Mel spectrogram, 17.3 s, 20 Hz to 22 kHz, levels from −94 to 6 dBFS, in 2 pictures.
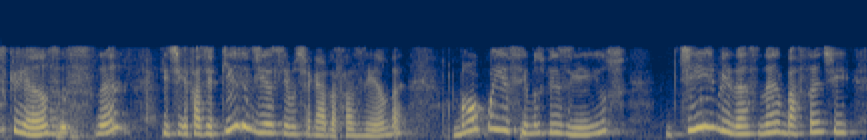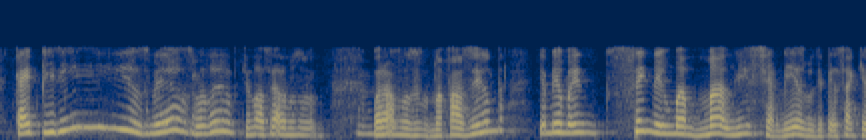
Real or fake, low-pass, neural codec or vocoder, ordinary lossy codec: fake; 5.4 kHz; vocoder, 22.05 kHz, 80 mel bands, HiFi-GAN; none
